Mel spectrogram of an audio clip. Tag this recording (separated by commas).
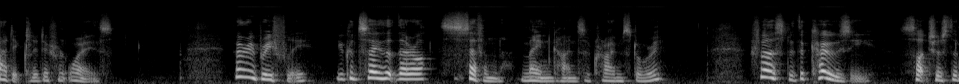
Speech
